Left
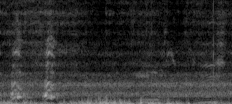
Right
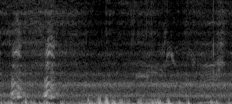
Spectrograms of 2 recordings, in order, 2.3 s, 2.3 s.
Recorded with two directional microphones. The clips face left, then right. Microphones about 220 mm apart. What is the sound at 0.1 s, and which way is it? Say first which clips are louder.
Dog: even; 20° left (ahead or behind).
